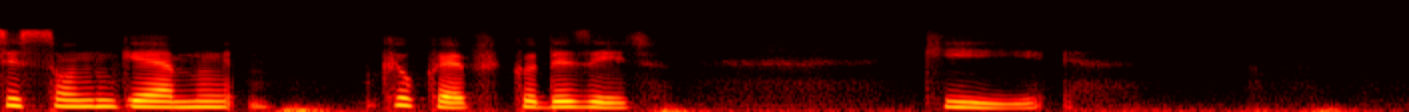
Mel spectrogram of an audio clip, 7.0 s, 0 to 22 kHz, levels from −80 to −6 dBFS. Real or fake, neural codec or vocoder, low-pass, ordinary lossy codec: fake; codec, 16 kHz, 0.2 kbps, FocalCodec; 7.2 kHz; none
